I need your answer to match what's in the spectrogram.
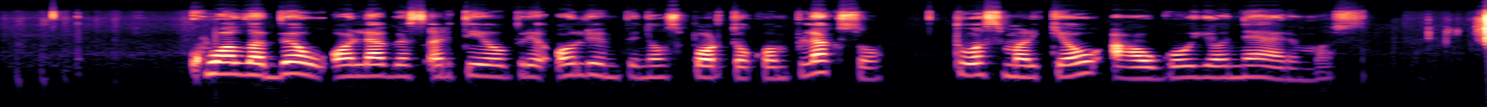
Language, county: Lithuanian, Marijampolė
